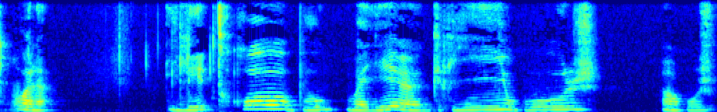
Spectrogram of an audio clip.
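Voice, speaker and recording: This young woman has a mid-range, dark-toned voice as she talks excitedly about her knitting buys in a casual vlog. She's a knitting vlogger doing a haul video, chatty and full of fillers.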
